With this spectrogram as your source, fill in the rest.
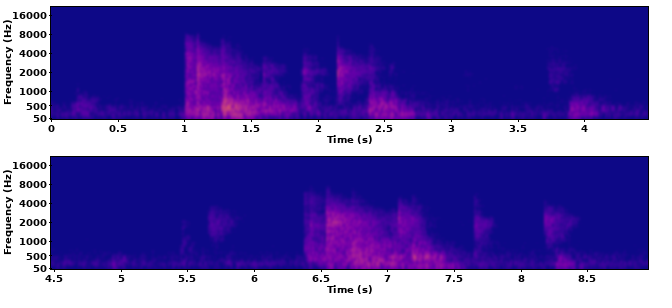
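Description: Billiard balls clack together and roll across a table.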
